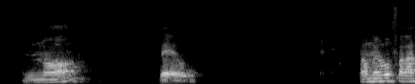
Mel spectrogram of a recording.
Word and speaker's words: Nobel: O prêmio é Nobel. Então, mas eu vou falar sobre isso. A pronúncia correta é essa, tá? Nobel. A prosódia que é a tonicidade está no B e não o nó.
